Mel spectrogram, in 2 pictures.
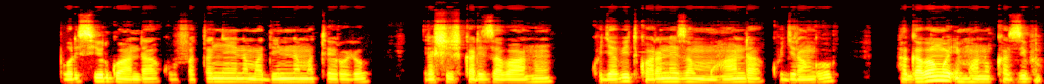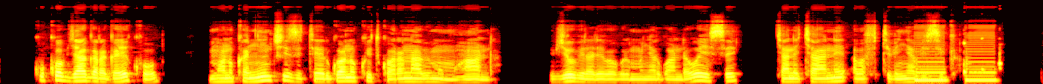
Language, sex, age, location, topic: Kinyarwanda, male, 18-24, Nyagatare, finance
